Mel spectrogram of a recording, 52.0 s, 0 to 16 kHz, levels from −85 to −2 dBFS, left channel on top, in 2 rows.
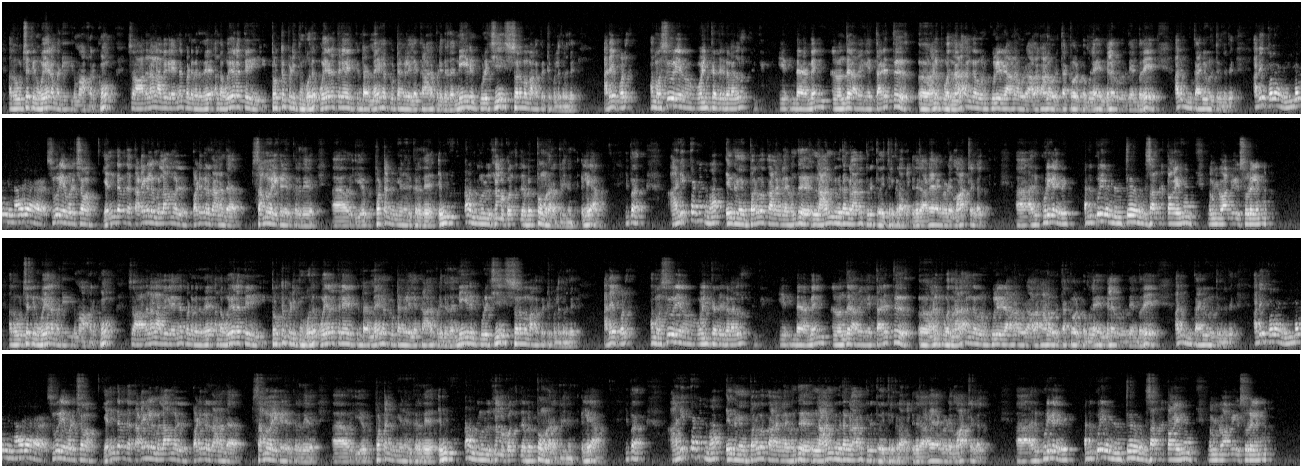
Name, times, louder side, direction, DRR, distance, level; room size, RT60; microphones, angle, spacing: voice 1, 0.1-2.1 2.5-11.5 12.0-12.5 13.0-14.8 15.5-24.6 25.0-30.7 31.0-32.2 32.6-38.0 38.5-38.7 39.3-45.6 46.3-47.3 47.6-49.8 50.1-51.3, left 2 dB, 45° left, 1 dB, 4.0 m, -20 dB
22.5 x 16.5 x 3.7 m, 0.37 s
head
